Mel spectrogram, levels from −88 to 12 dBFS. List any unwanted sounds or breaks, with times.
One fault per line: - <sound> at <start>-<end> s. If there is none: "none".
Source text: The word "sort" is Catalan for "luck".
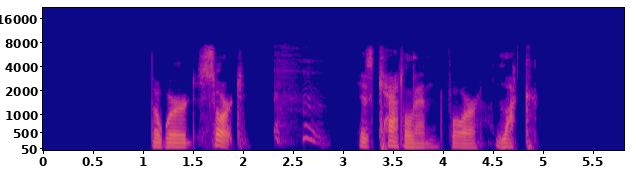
- cough at 2.3-2.9 s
